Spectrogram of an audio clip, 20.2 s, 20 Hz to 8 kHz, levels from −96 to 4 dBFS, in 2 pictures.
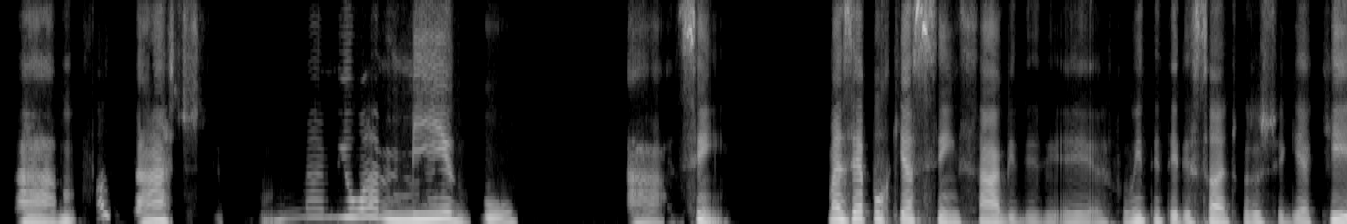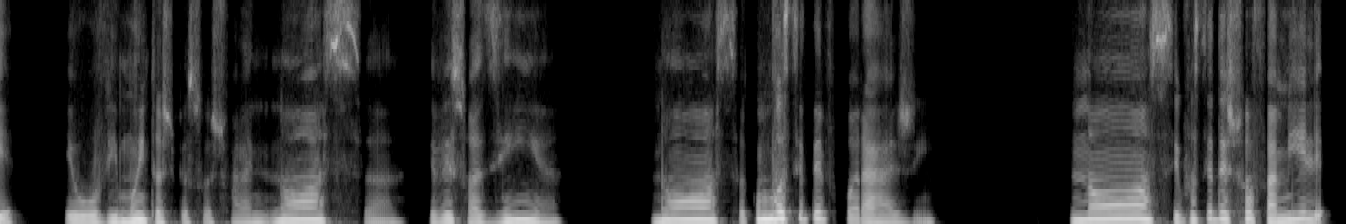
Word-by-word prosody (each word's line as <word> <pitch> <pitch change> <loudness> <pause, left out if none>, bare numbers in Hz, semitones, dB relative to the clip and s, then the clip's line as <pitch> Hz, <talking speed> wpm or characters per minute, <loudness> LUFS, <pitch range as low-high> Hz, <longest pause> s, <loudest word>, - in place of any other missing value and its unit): Ah, 160 -6 -3
mu 190 +2 -4
fantástico, 210 - -5 0.4
ma 270 +10 -22
meu 305 0 -9
amigo 215 - +1 0.8
ah, 135 -3 -11
sim. 165 - -2 0.8
Mas 220 0 +3
é 235 - +5
porque, 225 -2 -4
assim, 195 -6 -1
sabe, 150 -2 -4
vi 145 0 -16
vi 150 0 -17 0.3
eh, 160 -2 -15
muito 190 +3 -3
interessante 155 0 -3
quando 150 - -11
eu - - -4
cheguei 145 -1 -12
aqui, 155 +2 0 0.4
eu 165 0 0
ouvi 170 +1 0
muitas 180 -3 +4
pessoas 145 0 -13
falarem: 155 -1 -8
"Nossa, 195 - 0 0.2
você 165 - -9
veio 200 +2 0
sozinha? 170 0 0 0.7
Nossa, 210 -2 +3
como 230 +5 +8
você 250 +1 +6
teve 235 -1 -3
coragem?". 165 -4 -6 1.0
"Nossa 235 +1 +4
e - - -1
você 205 +5 -4
deixou 235 0 0
a - - -1
família?" 205 +3 +1
190 Hz, 125 wpm, -22 LUFS, 155-220 Hz, 1.0 s, como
